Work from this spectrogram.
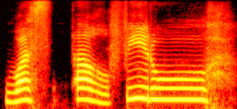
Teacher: So a slight h sound at the end.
